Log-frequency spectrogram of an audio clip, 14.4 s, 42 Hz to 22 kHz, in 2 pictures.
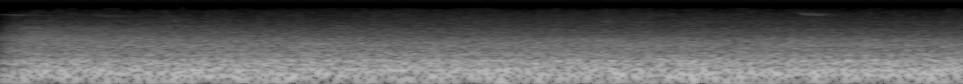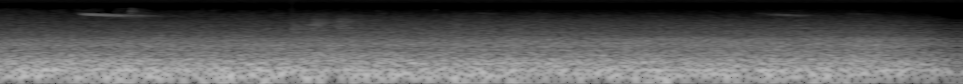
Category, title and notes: Soundscapes > Nature
outdoor ambiance recording from a small town balcony with wind and distand bird sounds. Recorded with an iphone11 microphone.
ambiance, nature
